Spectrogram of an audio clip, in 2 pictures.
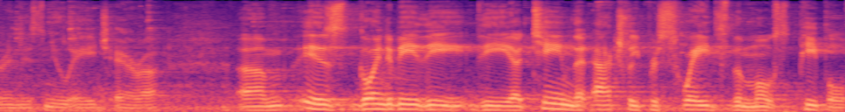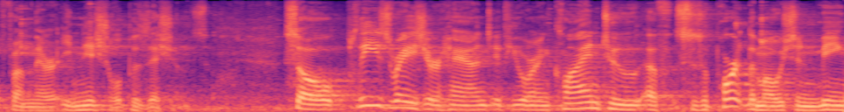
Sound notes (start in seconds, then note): none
